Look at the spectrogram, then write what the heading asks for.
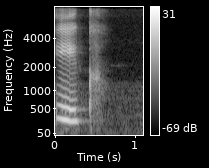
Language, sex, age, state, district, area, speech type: Gujarati, female, 18-30, Gujarat, Anand, rural, read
